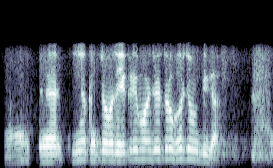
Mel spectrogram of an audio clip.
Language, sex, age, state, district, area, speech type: Sindhi, male, 30-45, Delhi, South Delhi, urban, conversation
